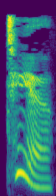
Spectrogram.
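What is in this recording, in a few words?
"tear", British English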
